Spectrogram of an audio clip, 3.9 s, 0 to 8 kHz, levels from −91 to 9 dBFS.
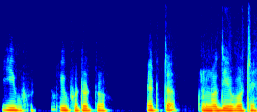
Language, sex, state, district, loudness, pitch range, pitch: Bengali, male, West Bengal, Malda, -15 LUFS, 140-160 Hz, 145 Hz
